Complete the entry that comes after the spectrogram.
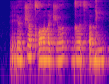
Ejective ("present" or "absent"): present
